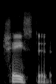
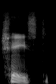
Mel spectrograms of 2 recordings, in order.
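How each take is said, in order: First: The word ends with an extra 'ted' syllable. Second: The word ends in a plain 'st' sound. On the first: The speaker calls it wrong. "it's not chasted" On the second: The speaker calls it right. "No, it's chased"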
